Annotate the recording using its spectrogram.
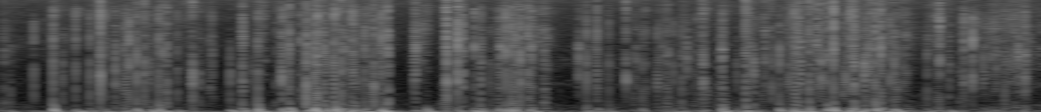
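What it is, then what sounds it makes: Synthetic leather boxing glove. Fingertips tap and scratch the red leatherette surface of a large, padded, red and black Everlast synthetic leather boxing glove. A quick, uneven run of soft, dull thumps mixes with rough scratching. Each tap dies away almost at once, leaving a muffled, low-heavy sound.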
